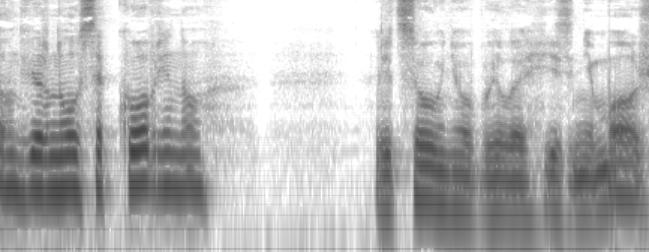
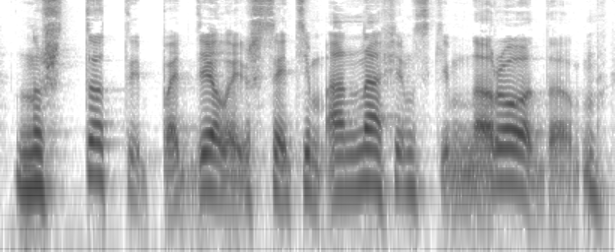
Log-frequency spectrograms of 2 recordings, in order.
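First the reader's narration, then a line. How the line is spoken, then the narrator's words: Tearful voice. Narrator (Russian): сказал он плачущим голосом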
